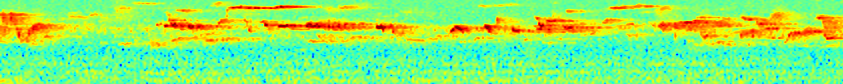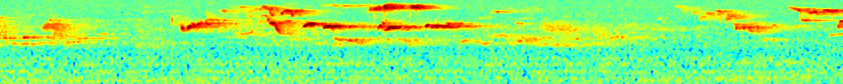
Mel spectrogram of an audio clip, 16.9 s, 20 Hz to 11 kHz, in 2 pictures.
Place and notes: Lasne, Belgique - In the woods
Recording of the birds in the woods. The first bird is a Common Chaffinch. After it's a Blackbird.
Lasne, Belgium, May 2017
